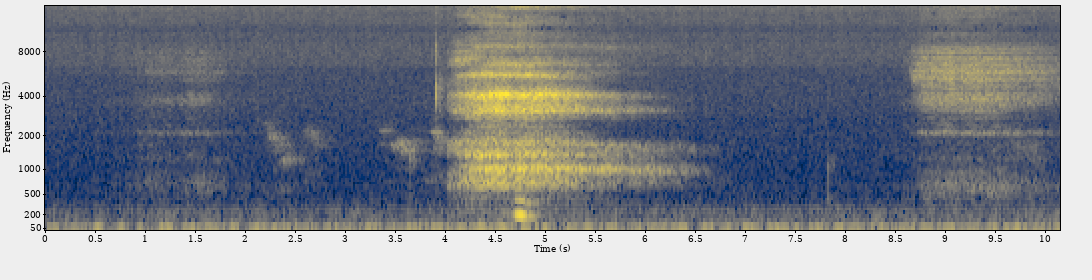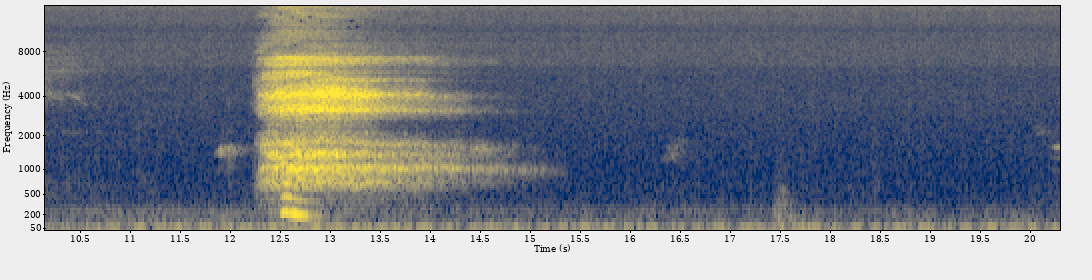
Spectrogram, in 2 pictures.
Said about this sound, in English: Breathe out with a relaxed, open mouth. Keep breathing in through your nose and out through your mouth.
